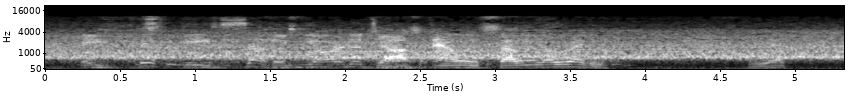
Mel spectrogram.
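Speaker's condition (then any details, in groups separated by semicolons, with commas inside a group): No condition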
